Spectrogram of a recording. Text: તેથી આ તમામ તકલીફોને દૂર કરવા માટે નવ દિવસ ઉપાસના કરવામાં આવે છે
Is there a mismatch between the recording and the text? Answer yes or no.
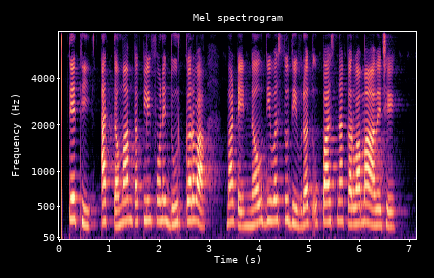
yes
